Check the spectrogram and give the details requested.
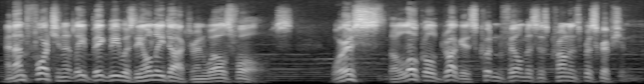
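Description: Hard-boiled detective, lowish forceful voice, lively inflection, clipped wry delivery, radio serial. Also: male voice, fairly quick, soft background music. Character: tough, wry male insurance investigator narrating his case. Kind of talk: 1950s radio detective acting and narration.

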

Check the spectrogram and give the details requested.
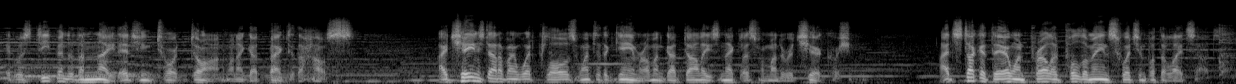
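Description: An actor playing a tough, weary private investigator with an American accent and clipped, matter-of-fact delivery in an old radio detective drama. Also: male voice, on the low side, expressive, a little fast, fairly bright tone, soft background music. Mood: grim, weary. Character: tough, weary male private investigator, narrating his case. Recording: noisy old radio serial recording.

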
